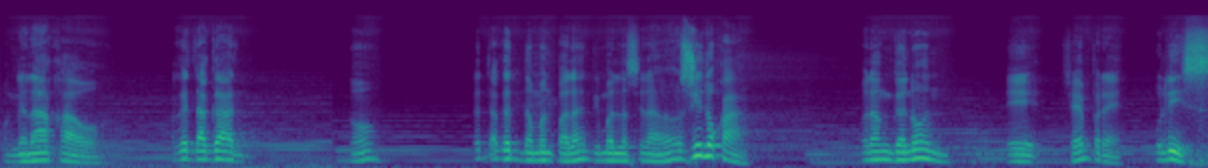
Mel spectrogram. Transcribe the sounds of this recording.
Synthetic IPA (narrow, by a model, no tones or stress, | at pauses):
mɐɡ̚nɐnaːkɐw | ʔɐɡad̪ʔɐɡad̪̚no̞ | ʔɐɡad̪ɐɡad̪̚nɐmanpɐlahɪnd̪imanlːaŋsɪnasiːno̞ka | wɐlaŋɡɐno̞nʔɛʃɛmpɾɛ̰pʊlis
